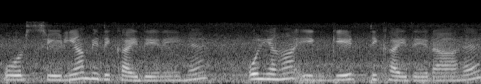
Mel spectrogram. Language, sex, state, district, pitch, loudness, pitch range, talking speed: Hindi, female, Punjab, Pathankot, 210 Hz, -17 LUFS, 190-235 Hz, 185 wpm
